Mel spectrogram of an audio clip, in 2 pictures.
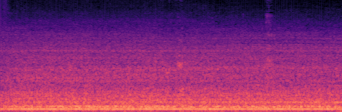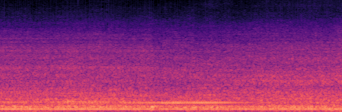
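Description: Steady engine drone and road noise inside a Nissan Micra hatchback cruising at highway speed.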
